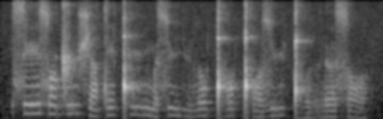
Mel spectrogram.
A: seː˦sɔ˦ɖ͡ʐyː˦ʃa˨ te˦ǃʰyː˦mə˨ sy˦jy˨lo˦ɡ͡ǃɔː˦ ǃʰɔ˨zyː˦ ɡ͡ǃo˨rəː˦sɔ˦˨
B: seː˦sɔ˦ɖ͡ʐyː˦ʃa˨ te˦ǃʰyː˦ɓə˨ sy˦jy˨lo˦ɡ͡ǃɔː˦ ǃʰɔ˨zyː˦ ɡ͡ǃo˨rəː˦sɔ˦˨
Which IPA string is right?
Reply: A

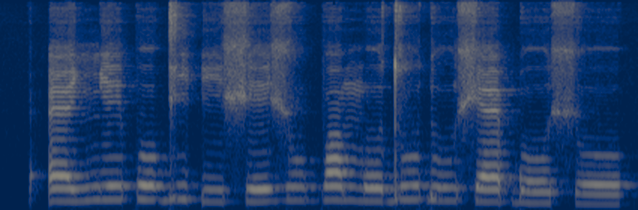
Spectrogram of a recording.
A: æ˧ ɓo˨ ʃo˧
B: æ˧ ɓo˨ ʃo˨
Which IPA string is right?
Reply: B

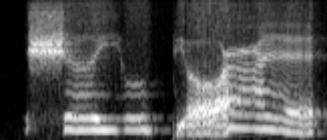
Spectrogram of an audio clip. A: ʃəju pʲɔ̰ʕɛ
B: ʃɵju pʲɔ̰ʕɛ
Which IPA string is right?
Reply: A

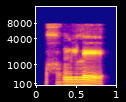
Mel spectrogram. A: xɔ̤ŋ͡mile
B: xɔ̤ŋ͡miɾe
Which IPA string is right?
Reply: A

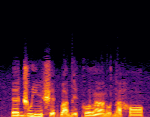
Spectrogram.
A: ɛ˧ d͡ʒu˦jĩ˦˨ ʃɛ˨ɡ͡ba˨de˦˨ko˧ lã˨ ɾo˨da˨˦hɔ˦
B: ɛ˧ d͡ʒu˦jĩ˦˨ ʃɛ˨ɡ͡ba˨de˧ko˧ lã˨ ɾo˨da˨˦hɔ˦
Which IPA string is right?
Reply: B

